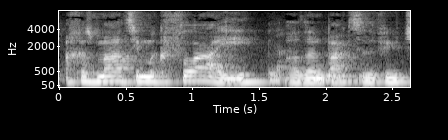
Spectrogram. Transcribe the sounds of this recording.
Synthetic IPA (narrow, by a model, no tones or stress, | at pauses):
aχɔs̬matʰiməɡəflˠajɔðənbaktʰəðəfjut͡ʃ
